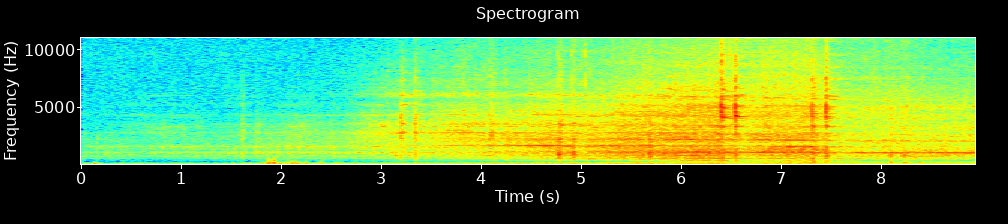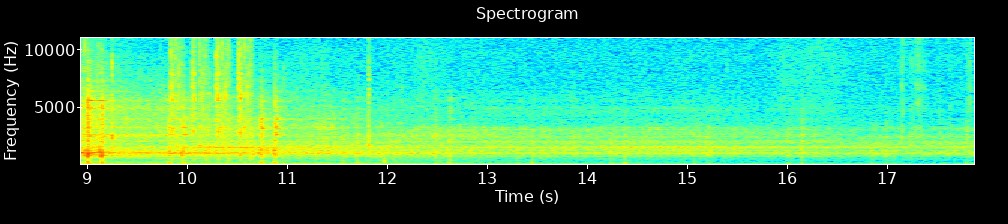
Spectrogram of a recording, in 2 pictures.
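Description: Diesel railcar approaching and passing: engine drone and wheel clatter build to a peak about six to nine seconds in, with clicks from the wheels, then fade steadily as it moves away.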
